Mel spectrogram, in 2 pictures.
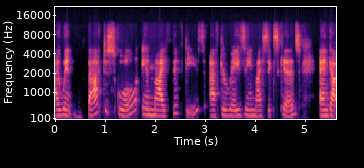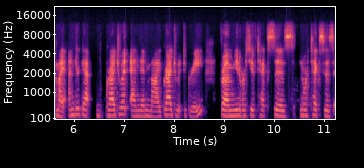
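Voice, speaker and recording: At a moderate pace, an unremarkable speaking voice from a woman, pitched medium, with ordinary pitch variation. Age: 60s. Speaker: non-profit executive director. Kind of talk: online interview.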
